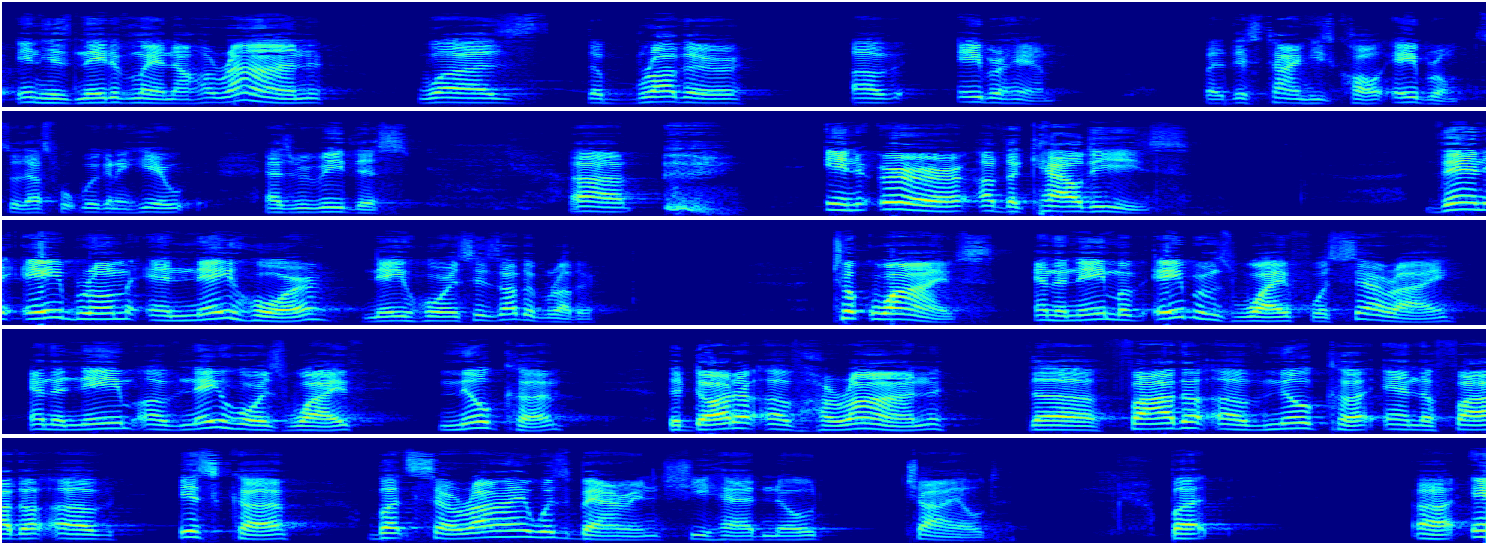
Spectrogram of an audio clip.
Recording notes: Recorded on 2017-03-19 at the 8:30am Service.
